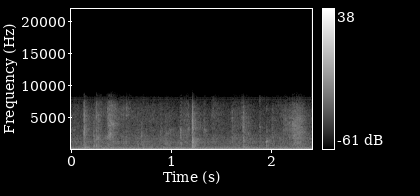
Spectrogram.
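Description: Stiff oak tag pattern card being folded and creased by hand: a few light ticks and paper rustles, over a steady low hum.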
